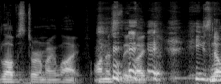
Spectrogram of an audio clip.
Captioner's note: laughter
